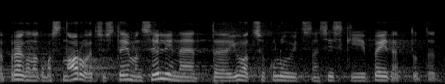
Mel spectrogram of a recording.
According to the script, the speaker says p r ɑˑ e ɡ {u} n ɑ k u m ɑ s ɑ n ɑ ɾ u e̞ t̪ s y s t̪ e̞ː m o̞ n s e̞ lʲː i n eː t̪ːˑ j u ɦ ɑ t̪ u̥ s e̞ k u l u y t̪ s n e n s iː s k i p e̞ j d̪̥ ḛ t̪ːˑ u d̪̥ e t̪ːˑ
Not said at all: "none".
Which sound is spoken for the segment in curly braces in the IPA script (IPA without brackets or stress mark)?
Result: u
